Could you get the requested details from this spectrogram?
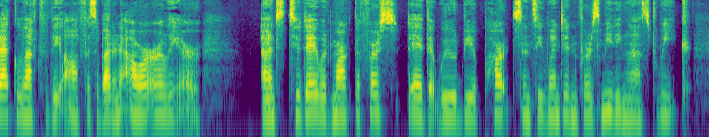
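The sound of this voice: The reading voice is unforced, with fairly even intonation.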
